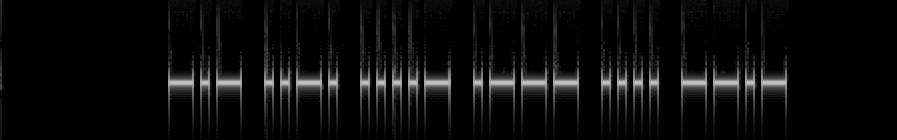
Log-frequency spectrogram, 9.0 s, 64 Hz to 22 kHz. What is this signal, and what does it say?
Morse code, heard as a keyed tone, about 16 wpm, 700 Hz. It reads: KF4JHQ
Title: USA Call Signs - 6 Characters - Repeated 3x - 15wpm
